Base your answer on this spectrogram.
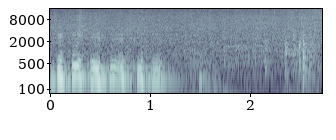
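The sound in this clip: Tomatoes sizzle and fry in a pan while gnocchi with rucola and mushrooms is cooked. A steady, hissing crackle runs throughout at a moderate level, with a few sharper pops and low tonal sounds near the start.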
